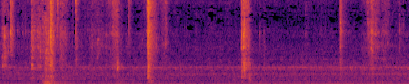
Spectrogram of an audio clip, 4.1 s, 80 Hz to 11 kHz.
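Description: A few light metallic clicks about a second apart as the radiator filler cap of a Mazda T3500 engine is handled after a coolant-level check, over a steady low hum.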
